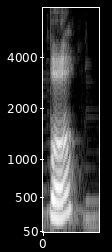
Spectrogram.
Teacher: जो साउंड आपके दोनों लिप्स को यूज़ करके प्रोड्यूस होते हैं उनको बोलते हैं bilabial sounds. The sounds which are produced by bringing both the lips together.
